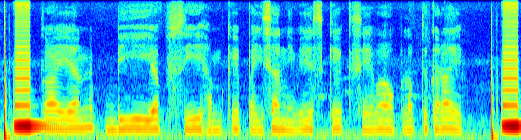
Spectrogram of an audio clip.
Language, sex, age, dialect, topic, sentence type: Bhojpuri, male, 31-35, Northern, banking, question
